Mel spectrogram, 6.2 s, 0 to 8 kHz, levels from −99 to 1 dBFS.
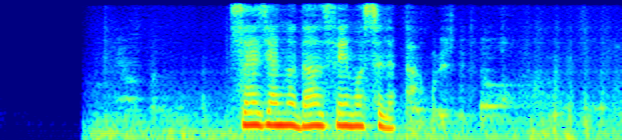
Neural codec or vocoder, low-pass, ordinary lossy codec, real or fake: codec, 16 kHz, 0.5 kbps, FunCodec, trained on Chinese and English, 25 frames a second; 7.2 kHz; none; fake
